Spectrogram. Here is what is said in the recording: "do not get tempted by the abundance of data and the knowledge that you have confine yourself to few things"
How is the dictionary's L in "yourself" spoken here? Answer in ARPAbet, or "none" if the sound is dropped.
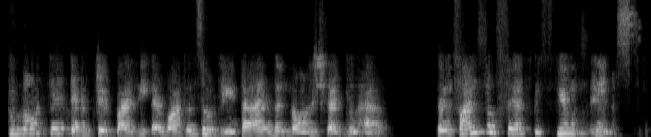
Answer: none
